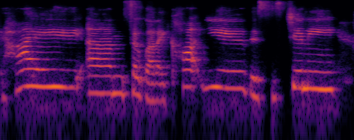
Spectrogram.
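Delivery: high-pitched, welcoming hello to a donor; friendly phone greeting. Shown as a demonstration. Caller glad to reach a donor on the phone, friendly and high. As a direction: greet them gladly, pitched well up.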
